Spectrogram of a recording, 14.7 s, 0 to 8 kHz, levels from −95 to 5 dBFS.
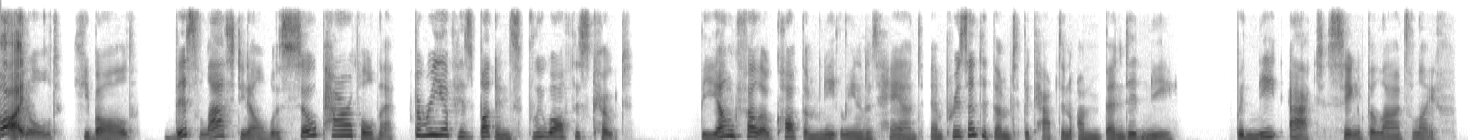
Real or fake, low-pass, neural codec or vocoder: fake; 7.2 kHz; autoencoder, 22.05 kHz, a latent of 192 numbers a frame, VITS, trained on one speaker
